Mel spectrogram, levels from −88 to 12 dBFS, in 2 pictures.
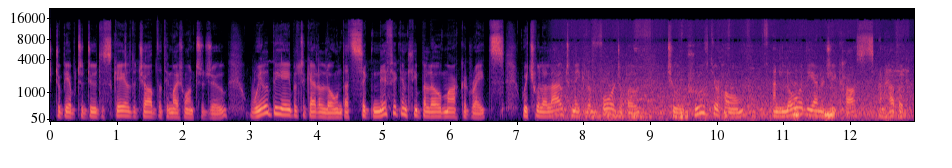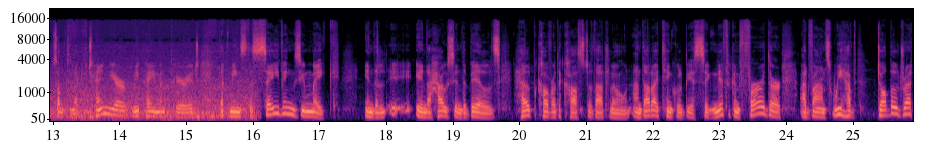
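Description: No technical faults are audible.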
